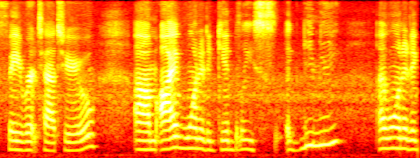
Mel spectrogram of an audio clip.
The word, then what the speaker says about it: Ghibli: I wanted a Ghibli. I wanted a Ghibli or Chipley or however you want to pronounce it, depending on where you're from.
